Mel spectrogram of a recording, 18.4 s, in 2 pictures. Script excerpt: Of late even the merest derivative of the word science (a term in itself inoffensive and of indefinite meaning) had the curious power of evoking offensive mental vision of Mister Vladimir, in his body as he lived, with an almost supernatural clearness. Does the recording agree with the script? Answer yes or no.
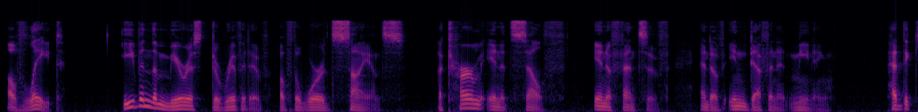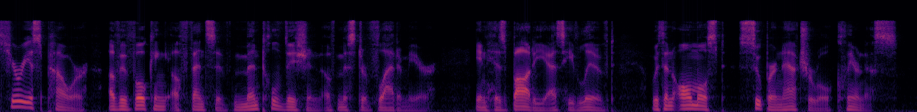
yes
